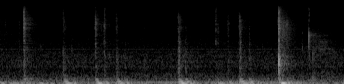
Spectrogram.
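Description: Typing on a computer keyboard, a series of quick, close key clicks at an irregular pace over a low steady background hum, with no talking.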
